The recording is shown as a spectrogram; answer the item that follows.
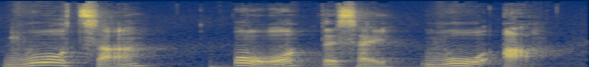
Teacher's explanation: they do a schwa instead of pronouncing the R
